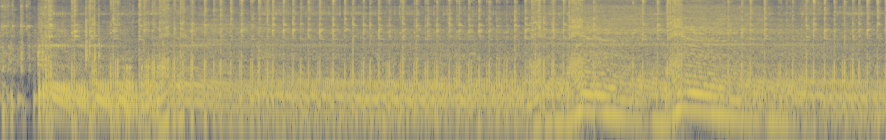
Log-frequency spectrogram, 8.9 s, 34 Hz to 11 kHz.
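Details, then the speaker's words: Farmertec 288 kit chainsaw after oil pump repair, low jet turned in from a rich setting: steady buzzing idle with a brief dip and recovery in pitch; small stumble, probably lean. "did you hear that little stumble listen for it okay that little stumble it's probably lean"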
